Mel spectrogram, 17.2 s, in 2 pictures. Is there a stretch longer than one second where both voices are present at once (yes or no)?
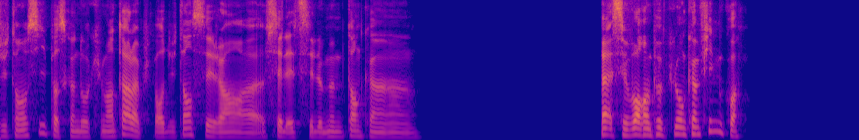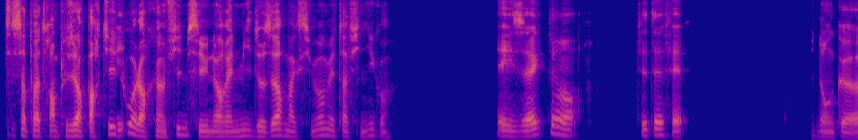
no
